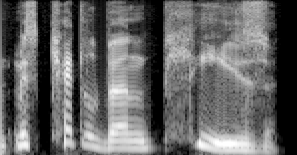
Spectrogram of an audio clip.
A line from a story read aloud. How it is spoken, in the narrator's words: cried Tom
